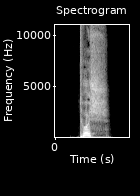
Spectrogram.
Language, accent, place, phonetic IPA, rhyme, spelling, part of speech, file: German, Germany, Berlin, [tʊʃ], -ʊʃ, tusch, verb, De-tusch.ogg
- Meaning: 1. singular imperative of tuschen 2. first-person singular present of tuschen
